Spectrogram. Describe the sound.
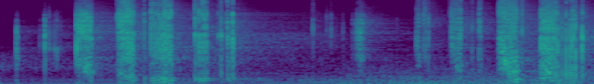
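Duct tape is pulled open in quick, loud ripping bursts: a rapid run of tearing rasps, a brief quieter lull, then another cluster of harsh rips.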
